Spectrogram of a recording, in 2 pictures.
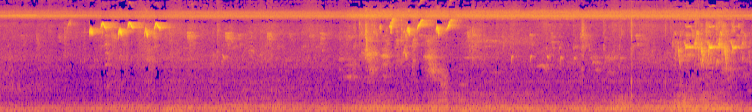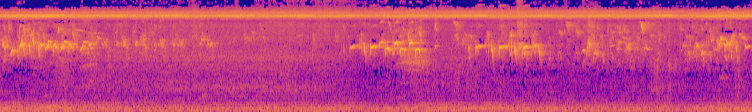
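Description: Songbirds chirping in short bursts of quick, high calls: a brief rapid series about two seconds in, more around eight and thirteen seconds, and repeated chirp groups near the end. A steady high-pitched hiss and a low outdoor rumble run underneath.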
